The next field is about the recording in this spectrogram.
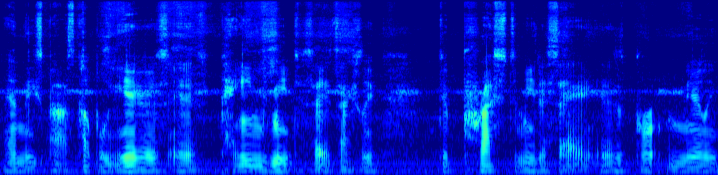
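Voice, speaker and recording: A man speaks at a moderate pace in a very deep, low pitch, somewhat breathy and monotone. Audible room echo surrounds his flat delivery. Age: 30s. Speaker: vlogger, dancer and Marine Corps veteran. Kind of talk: casual vlog talk to camera. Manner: halting, repeats words.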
